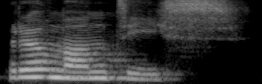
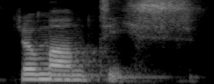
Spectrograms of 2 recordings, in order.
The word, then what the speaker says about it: romantisch: Like, for example, romantisch, logisch, praktisch, pragmatisch. Yeah, so at the beginning, it sounds like an attack, but at the end, it actually sounds like a normal S, romantisch.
